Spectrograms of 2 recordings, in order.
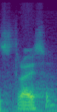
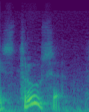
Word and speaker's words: Struise: for 11 years now St can be pronounced in many ways uh some will say STA and others will say strer so however you name it it isn't a problem uh from the moment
